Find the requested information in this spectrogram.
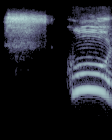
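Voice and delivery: "School" as a long sss, then a drawn-out "cool"; isolated S sound. Shown as a demonstration. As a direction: demonstrate the opening hiss of "School" before the rest. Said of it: "Vuelvo a repetir".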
